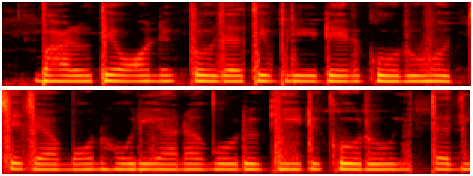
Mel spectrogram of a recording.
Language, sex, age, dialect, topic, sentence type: Bengali, female, 18-24, Western, agriculture, statement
